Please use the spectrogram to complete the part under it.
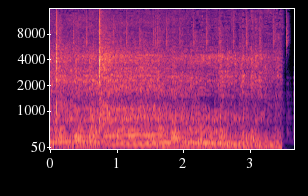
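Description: Lamborghini V12 engine, restarted after seven years in storage and rewired, running with a loud, steady rising drone and revving tone close by, cutting off abruptly just before the end.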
